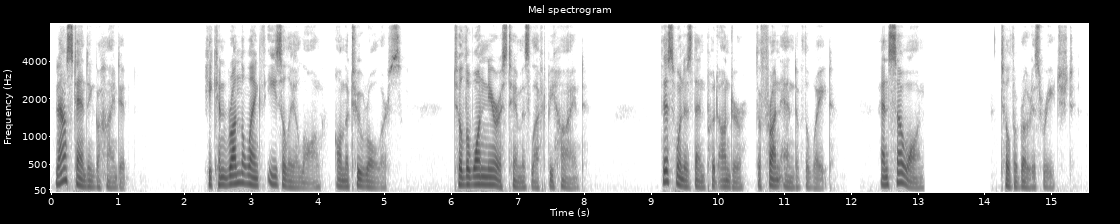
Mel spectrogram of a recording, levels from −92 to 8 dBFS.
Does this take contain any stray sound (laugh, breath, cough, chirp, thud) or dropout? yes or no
no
